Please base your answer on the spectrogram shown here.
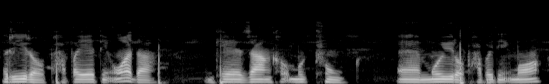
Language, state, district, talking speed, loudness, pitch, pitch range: Kokborok, Tripura, Dhalai, 130 wpm, -20 LUFS, 115 Hz, 110-115 Hz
